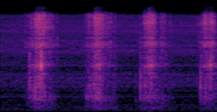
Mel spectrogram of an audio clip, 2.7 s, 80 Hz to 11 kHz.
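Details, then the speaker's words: Honda Civic S20 transmission turned by hand in a quiet room: dry rasping growl surging with each turn, about every 0.7 seconds; owner suspects a worn input shaft bearing, unconfirmed. "but with that noise I'm betting is that where I play on the Swit shaft bearing or is that normal can somebody tell me"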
